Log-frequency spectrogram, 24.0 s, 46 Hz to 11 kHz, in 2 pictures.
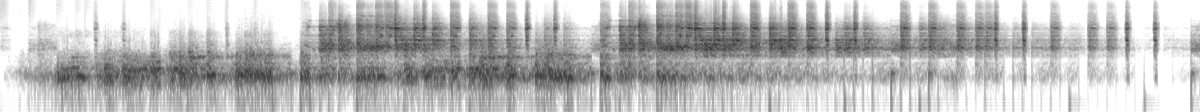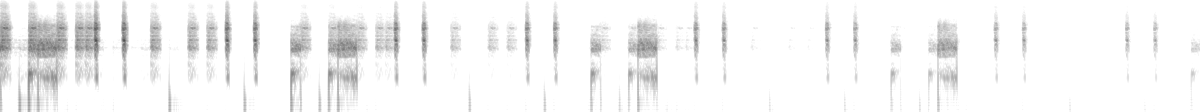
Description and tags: Flower loop 80 bpm 7
Since I really liked his description I had to pay him an honour by remixing this samples. I cutted up his sample, pitched some parts up and/or down, and mangled it using the really very nice VST plugin AnarchyRhythms.v2. Mastering was done within Wavelab using some EQ and multiband compression from my TC Powercore Firewire. This loop is loop 7 of 9.
rhithmic, groove, 80bpm, loop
